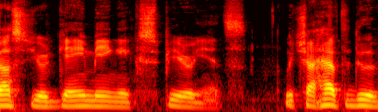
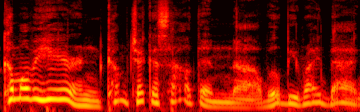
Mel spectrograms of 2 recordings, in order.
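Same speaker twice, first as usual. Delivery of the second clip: high, swooping radio ad announcer voice-over; 6 semitones higher, 4 dB quieter than usual. Retelling a voice-over job he did for a sponsorship: imitating his old voice-over ad read. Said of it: "I did some vo-, you know, voice".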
